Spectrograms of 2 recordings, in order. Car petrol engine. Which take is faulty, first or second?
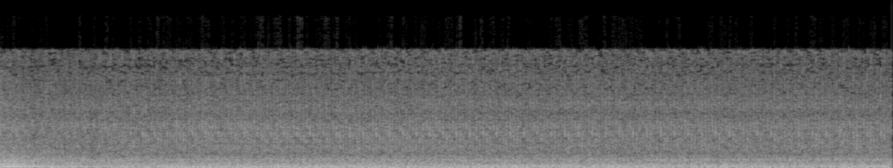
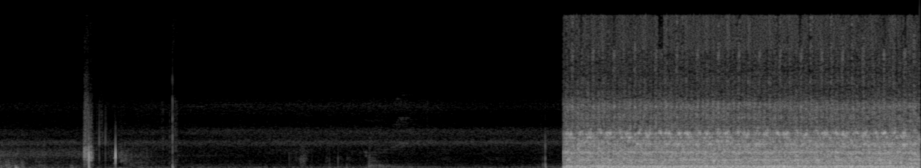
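second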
